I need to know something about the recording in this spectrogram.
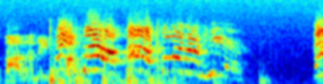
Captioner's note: door knocking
